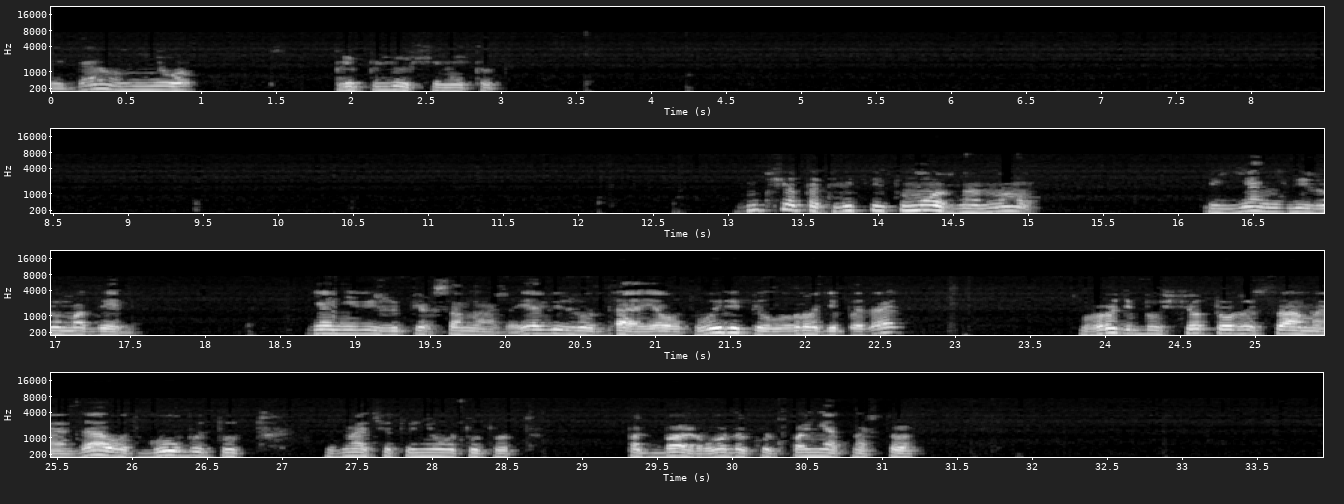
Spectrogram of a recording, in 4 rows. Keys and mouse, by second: 0.0-3.6 drag, 4.3-12.2 drag, 12.7-14.7 drag, 15.0-18.3 drag, 19.0 KP_1, 28.8-30.5 ctrl+drag, 31.7 click, 33.0-33.9 ctrl+drag.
